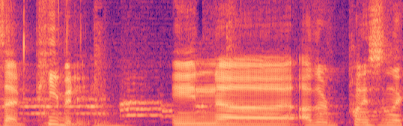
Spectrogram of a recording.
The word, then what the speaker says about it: Peabody: Massachusetts, we pronounce that Peabody. In other places in the country, it's pronounced Peabody, but in Massachusetts, it's Peabody.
